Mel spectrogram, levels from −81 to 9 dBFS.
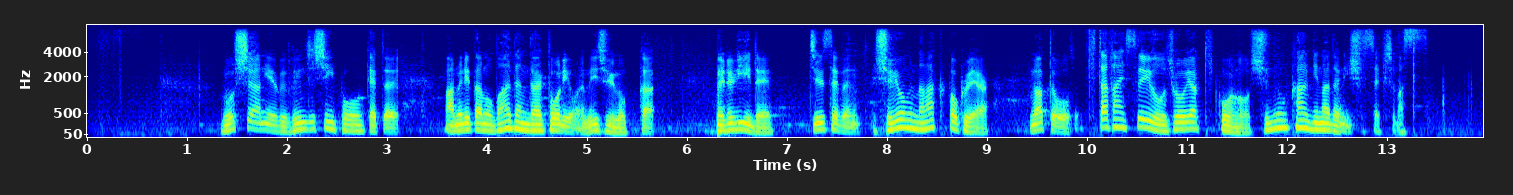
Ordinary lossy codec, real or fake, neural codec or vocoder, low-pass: none; fake; codec, 16 kHz, 0.5 kbps, X-Codec, HuBERT features, trained on general audio; 7.2 kHz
